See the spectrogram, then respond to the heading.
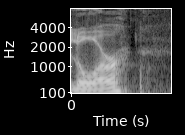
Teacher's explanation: I really hit the R in lore occasionally, and like, my accent is usually very kind of RP, British, BBC kind of accent. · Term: Hampshire accent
